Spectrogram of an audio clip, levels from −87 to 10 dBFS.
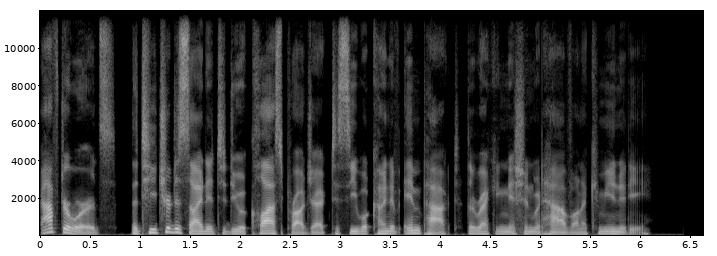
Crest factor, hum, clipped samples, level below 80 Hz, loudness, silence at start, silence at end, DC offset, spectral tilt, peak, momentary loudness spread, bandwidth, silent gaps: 20 dB; none; under 0.1%; -44 dBFS; -22 LUFS; 0 s; 0.55 s; under 0.1%; -5 dB/octave; -2 dBFS; 8 LU; 12 kHz; none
